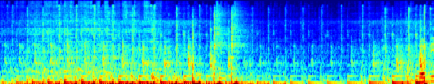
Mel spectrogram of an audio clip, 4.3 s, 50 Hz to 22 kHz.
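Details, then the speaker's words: Yanmar 150 single-cylinder diesel upgraded to a 100 mm piston with a No.1+ valve-relief cam and new valves, running after the rebuild: slow, steady, even thump with no valve-train tapping; the cam is quieter than usual, healthy. "ตัวนี้ไม่ค่อยดังเท่าไหร่นะแคมอ่ะงมันจะเงียบคไอปกติมันจะต้องแกกๆๆแรงนะเเอันนี้เบาหน่อยนะครับ"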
